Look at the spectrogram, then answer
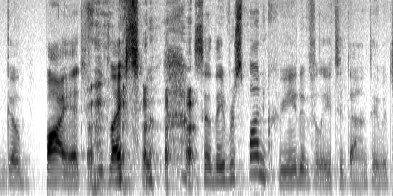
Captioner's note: laughs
